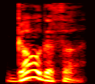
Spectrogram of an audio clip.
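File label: "golgotha", British English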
